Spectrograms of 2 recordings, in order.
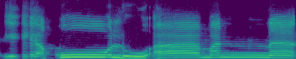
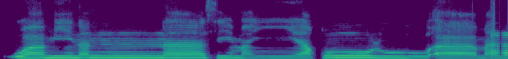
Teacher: Kunya yang mad, lunya pendek.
